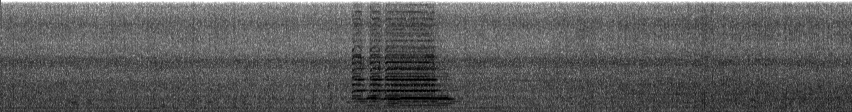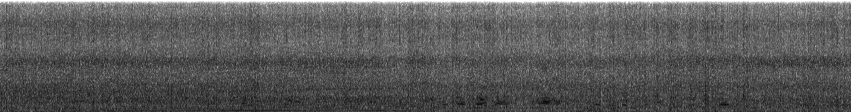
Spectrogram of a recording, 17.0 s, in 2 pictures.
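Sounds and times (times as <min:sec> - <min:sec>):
diesel engine droning: 0:00.0 - 0:17.0
tyre and road noise: 0:00.0 - 0:17.0
car horn: 0:03.4 - 0:04.8.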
